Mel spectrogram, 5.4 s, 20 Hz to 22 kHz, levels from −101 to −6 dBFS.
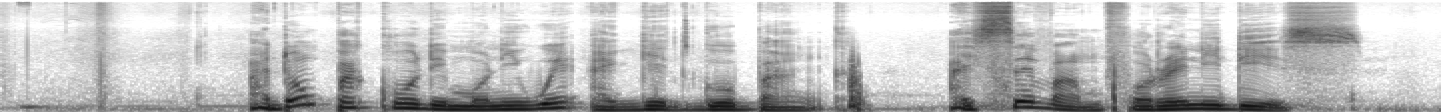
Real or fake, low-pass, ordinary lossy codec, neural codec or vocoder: real; none; none; none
